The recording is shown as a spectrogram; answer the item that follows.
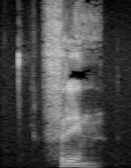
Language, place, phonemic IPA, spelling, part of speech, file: Occitan, Béarn, /fɾɛn/, fren, noun, LL-Q14185 (oci)-fren.wav
- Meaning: 1. bit, bridle 2. brake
